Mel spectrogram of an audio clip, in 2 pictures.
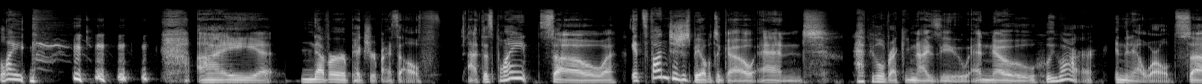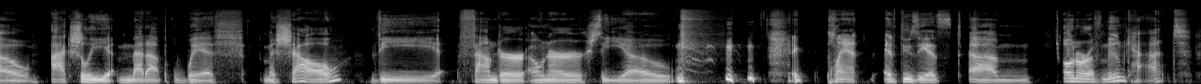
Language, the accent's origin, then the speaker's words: English; Maine, United States; moved away as an adult; also born or lived in upstate New York; I grew up in Maine, which felt like the middle of nowhere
